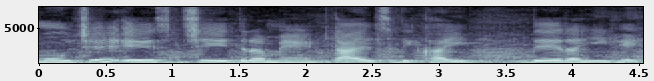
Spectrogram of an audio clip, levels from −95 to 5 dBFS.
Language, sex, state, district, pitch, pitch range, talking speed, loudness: Hindi, female, Madhya Pradesh, Dhar, 215 Hz, 200-230 Hz, 120 wpm, -15 LUFS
